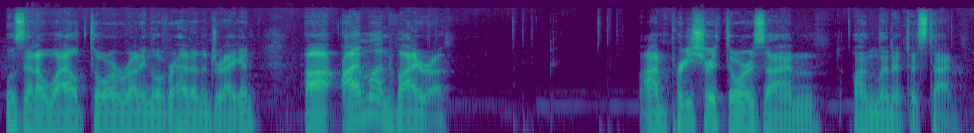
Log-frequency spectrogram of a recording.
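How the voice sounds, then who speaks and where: A man's voice: mid-range voice, moderate pace, dry recording, soft background music. Chatty man streaming a game. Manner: chatty, reads and answers viewer comments. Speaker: livestreamer. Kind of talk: casual gameplay stream chat.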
